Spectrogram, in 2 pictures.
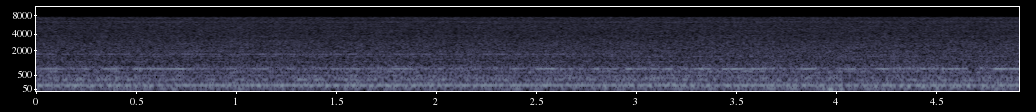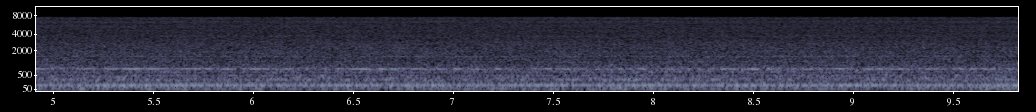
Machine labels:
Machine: fan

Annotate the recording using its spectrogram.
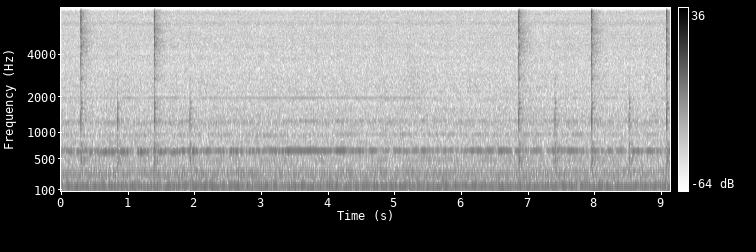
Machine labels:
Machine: valve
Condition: normal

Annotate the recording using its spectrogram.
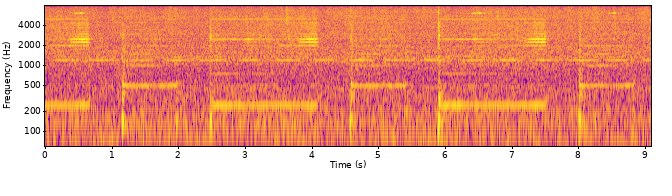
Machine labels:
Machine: slide rail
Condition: normal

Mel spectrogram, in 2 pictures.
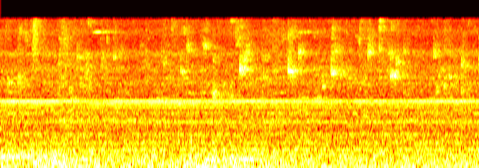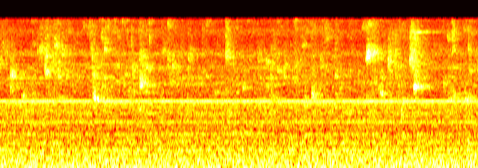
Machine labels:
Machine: pump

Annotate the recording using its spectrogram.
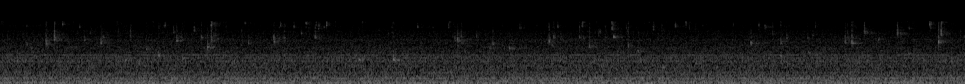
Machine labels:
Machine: pump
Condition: normal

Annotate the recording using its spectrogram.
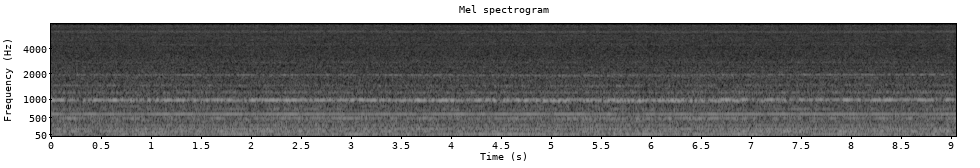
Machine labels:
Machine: fan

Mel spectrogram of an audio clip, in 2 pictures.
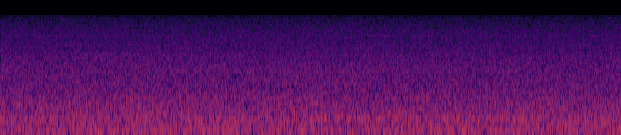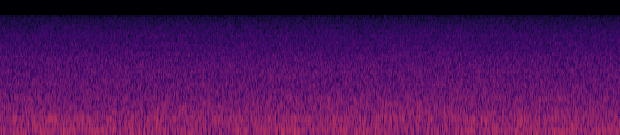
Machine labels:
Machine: fan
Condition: normal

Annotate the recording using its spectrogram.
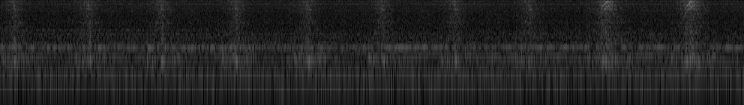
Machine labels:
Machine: slide rail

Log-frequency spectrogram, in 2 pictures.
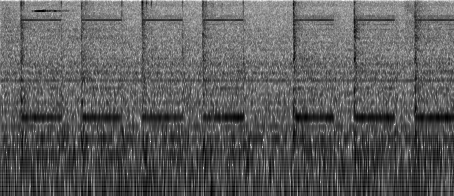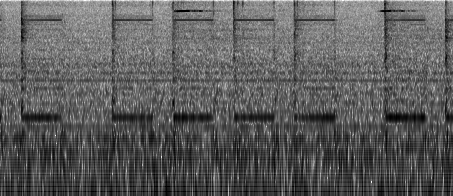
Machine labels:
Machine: slide rail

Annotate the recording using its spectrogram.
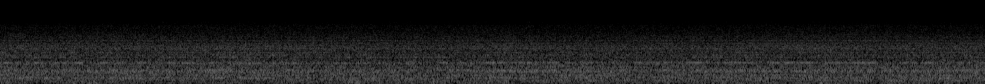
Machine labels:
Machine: fan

